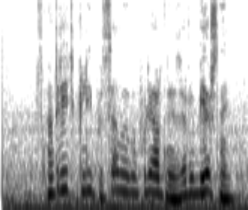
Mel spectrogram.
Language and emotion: Russian, neutral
